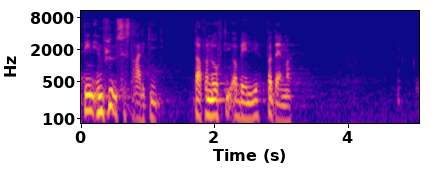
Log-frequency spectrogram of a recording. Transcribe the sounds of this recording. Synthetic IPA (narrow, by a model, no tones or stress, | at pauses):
d̥e̝e̝ne̝nflyðˠl̩səsd̥ʁɑ̈t͡sʰeɡ̥ḭː | d̥ɑ̈æɐfɒ̽nɔ̽fd̥iʔɒ̽ʋeljəfɒd̥ænmɑ̈ːɡ̥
